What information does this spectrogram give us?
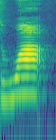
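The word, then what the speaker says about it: は: It is pronounced as wa but we write it as hiragana ha ha.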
